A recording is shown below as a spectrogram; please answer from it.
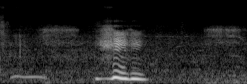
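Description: Playful voice sounds: a short held vocal note at the start, then a louder short laugh about a second in.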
